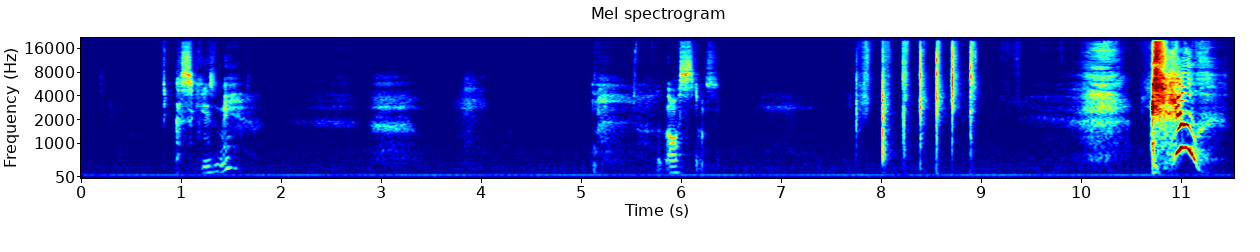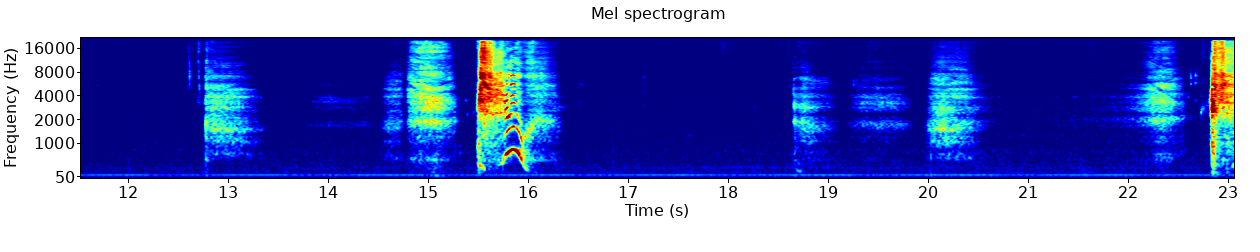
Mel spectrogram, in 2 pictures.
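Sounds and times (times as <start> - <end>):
woman sneezing: 10.7 - 11.4, 15.5 - 16.3, 22.8 - 23.0.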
